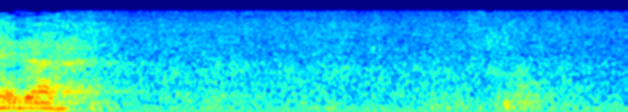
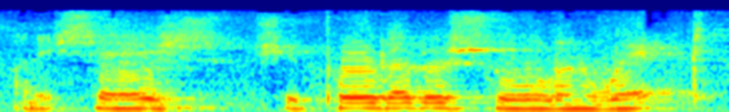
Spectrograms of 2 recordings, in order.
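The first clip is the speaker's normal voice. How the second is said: ordinary talk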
